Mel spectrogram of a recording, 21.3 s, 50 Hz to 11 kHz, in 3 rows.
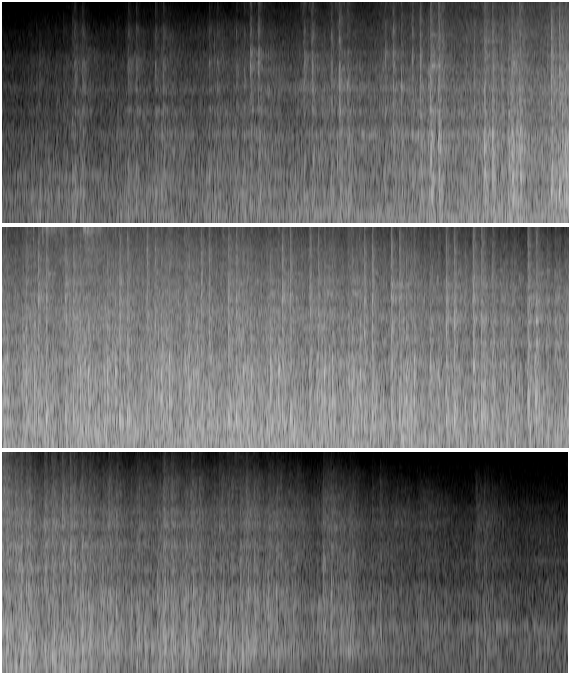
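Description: Sunrise Seto sleeper train, a JR 285-series electric multiple unit, passing through without stopping. It grows louder as it approaches, is loudest as it goes by close with rushing wheel noise and rhythmic clicking over the rail joints, then fades away over the last several seconds.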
